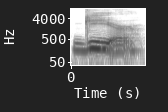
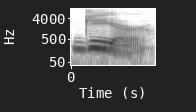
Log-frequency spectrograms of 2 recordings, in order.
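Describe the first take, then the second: First: The word begins with a hard g sound. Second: The same.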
